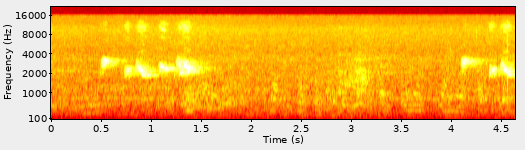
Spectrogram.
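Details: Red-whiskered bulbul decoy, singing competitively to lure wild birds toward a trap on a windy autumn day: a quick phrase of three or four chirpy, slurred whistles, a pause with soft background noise, then a shorter similar phrase.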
